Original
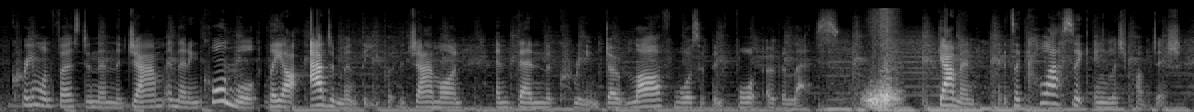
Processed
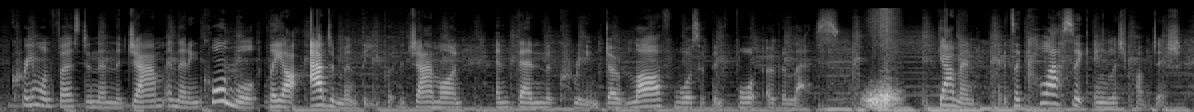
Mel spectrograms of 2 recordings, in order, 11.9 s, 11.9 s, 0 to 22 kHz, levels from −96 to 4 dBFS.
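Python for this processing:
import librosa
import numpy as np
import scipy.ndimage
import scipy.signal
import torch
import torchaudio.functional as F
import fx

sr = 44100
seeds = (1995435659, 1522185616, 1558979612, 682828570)

y = fx.peak_eq(x, sr, hz=1900.0, db=-11.5, octaves=1.8, at=(8.59, 9.57))
y = y * librosa.db_to_amplitude(3.5)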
